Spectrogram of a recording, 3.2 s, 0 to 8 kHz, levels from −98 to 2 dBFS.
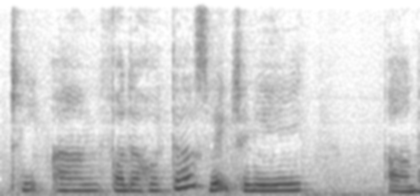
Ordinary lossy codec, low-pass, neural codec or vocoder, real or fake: none; none; codec, 16 kHz, 1 kbps, FunCodec, trained on LibriTTS, 50 frames a second; fake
